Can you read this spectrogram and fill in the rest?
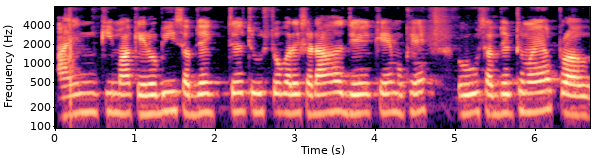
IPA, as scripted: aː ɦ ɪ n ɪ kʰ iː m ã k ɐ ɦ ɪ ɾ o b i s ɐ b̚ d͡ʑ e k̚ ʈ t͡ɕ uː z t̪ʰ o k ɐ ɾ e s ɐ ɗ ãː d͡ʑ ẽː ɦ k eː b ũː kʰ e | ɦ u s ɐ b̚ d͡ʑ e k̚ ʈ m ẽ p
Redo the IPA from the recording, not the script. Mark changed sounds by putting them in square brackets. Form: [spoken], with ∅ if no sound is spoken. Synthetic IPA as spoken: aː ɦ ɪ n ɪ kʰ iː m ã k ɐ ɦ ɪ ɾ o b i s ɐ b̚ d͡ʑ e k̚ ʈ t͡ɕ uː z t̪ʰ o k ɐ ɾ e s ɐ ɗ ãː d͡ʑ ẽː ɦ [kʰ] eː [m] ũː kʰ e | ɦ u s ɐ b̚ d͡ʑ e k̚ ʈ m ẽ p

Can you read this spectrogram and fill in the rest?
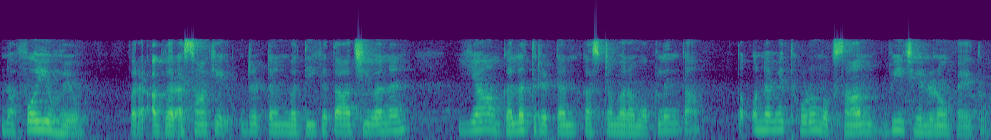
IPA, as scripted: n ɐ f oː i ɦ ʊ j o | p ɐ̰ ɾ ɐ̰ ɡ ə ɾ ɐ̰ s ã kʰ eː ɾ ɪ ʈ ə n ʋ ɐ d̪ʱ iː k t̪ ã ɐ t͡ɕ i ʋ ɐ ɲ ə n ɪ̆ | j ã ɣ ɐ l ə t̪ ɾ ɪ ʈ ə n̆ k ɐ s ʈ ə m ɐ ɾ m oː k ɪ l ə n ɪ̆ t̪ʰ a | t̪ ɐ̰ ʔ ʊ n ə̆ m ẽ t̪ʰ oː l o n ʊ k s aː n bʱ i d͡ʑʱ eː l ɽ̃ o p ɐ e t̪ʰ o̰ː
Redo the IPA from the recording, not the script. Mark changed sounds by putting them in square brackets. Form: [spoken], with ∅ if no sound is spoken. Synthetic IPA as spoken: n ɐ f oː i ɦ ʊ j o | p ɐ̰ ɾ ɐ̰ ɡ ə ɾ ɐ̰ s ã kʰ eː ɾ ɪ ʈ ə n ʋ ɐ d̪ʱ iː k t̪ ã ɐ t͡ɕ i ʋ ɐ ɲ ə n ɪ̆ | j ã ɣ ɐ l ə t̪ ɾ ɪ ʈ ə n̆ k ɐ s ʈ ə m [ə] ɾ m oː k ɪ l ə n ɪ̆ t̪ʰ a | t̪ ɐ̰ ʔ ʊ n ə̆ m ẽ t̪ʰ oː [ɽ] o n ʊ k s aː n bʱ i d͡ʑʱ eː l ɽ̃ o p ɐ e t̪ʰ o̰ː

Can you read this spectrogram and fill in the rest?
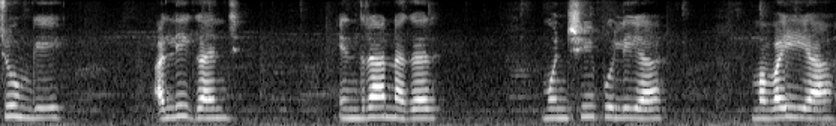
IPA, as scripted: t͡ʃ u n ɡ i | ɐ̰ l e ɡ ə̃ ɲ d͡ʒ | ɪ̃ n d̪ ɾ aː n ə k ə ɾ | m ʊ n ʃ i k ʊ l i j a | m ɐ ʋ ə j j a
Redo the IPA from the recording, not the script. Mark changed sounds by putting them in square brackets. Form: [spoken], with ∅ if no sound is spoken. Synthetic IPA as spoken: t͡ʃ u [ŋ] ɡ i | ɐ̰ l [i] ɡ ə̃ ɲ d͡ʒ | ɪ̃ n d̪ ɾ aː n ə [ɡ] ə ɾ | m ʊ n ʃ i [p] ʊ l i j a | m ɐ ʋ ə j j a

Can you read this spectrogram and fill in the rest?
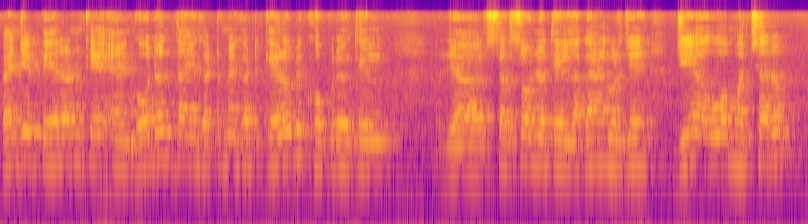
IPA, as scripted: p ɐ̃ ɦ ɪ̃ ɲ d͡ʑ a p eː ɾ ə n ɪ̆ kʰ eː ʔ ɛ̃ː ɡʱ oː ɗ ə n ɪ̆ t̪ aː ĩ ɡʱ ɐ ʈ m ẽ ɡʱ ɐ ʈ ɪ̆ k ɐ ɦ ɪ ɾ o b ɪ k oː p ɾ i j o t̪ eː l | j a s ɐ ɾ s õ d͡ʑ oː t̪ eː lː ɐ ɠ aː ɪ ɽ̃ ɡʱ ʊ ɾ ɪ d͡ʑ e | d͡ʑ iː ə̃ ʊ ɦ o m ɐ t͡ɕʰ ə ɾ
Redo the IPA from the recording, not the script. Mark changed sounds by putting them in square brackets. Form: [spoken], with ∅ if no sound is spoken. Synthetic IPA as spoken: p ɐ̃ ɦ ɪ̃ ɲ d͡ʑ [e] p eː ɾ ə n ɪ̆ kʰ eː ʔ ɛ̃ː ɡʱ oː ɗ ə n ɪ̆ t̪ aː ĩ ɡʱ ɐ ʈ m ẽ ɡʱ ɐ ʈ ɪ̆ k ɐ ɦ ɪ ɾ o b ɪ [kʰ] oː p ɾ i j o t̪ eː l | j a s ɐ ɾ s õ d͡ʑ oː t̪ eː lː ɐ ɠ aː ɪ ɽ̃ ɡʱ ʊ ɾ ɪ d͡ʑ e | d͡ʑ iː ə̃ ʊ ɦ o m ɐ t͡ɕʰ ə ɾ

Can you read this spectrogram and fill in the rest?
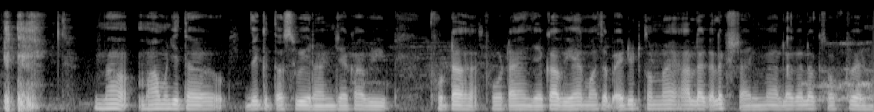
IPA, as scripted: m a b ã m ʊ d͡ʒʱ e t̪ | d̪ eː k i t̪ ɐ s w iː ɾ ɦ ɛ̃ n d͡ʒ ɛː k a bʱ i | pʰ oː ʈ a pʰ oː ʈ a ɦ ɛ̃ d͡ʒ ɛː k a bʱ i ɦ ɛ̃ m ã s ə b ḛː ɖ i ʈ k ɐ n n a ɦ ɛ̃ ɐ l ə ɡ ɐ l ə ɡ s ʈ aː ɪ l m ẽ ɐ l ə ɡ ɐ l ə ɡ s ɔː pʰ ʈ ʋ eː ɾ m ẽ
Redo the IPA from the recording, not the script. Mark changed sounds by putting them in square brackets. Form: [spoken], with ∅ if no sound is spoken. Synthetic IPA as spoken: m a [m] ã m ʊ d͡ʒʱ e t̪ | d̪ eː k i t̪ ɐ s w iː ɾ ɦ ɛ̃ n d͡ʒ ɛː k a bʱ i | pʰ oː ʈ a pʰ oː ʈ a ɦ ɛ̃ d͡ʒ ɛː k a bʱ i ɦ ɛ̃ m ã s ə b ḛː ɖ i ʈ k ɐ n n a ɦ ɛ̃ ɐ l ə ɡ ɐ l ə ɡ s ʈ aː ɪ l m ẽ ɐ l ə ɡ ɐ l ə ɡ s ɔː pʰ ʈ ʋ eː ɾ m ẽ

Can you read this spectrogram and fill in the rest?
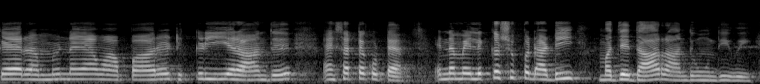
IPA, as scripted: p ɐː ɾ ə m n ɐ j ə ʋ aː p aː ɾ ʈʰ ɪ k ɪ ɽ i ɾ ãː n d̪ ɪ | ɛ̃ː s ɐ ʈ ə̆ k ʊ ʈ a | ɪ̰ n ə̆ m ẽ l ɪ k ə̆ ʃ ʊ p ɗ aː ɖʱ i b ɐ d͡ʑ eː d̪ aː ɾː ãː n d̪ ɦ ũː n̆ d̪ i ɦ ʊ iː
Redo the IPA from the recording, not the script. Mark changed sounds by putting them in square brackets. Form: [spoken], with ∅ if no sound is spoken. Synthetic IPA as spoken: [k] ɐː ɾ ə m n ɐ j [a] ʋ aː p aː ɾ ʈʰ ɪ k ɪ ɽ i ɾ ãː n d̪ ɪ | ɛ̃ː s ɐ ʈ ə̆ k ʊ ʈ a | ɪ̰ n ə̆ m ẽ l ɪ k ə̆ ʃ ʊ p ɗ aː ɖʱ i [m] ɐ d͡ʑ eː d̪ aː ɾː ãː n d̪ ɦ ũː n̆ d̪ i ɦ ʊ iː

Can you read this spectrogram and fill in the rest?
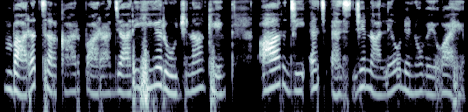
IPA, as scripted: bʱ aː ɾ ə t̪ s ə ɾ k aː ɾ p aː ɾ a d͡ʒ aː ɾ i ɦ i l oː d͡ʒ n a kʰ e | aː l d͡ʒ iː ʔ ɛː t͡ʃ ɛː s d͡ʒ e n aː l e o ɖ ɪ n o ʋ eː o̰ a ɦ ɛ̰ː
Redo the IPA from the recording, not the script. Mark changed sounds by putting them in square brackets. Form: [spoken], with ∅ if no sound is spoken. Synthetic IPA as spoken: bʱ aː ɾ ə t̪ s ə ɾ k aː ɾ p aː ɾ a d͡ʒ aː ɾ i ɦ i [ɾ] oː d͡ʒ n a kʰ e | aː [ɾ] d͡ʒ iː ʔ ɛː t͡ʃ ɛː s d͡ʒ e n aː l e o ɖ ɪ n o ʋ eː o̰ a ɦ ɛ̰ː

